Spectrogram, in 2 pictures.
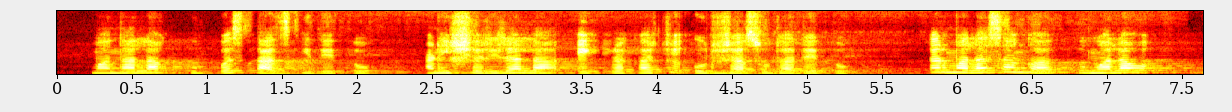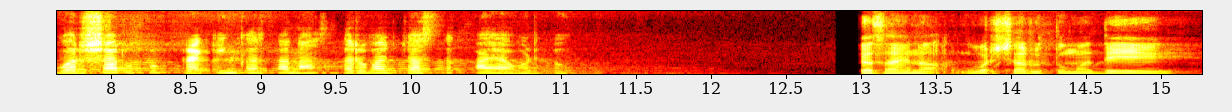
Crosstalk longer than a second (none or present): none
